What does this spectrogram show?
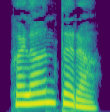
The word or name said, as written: ಕುಲೇಂದ್ರ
